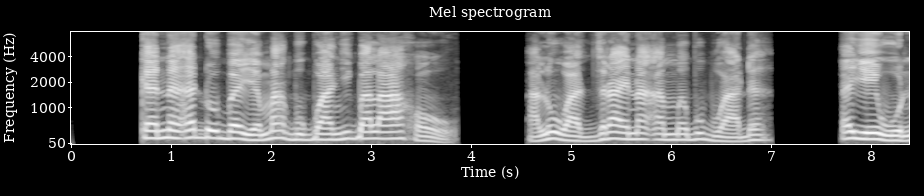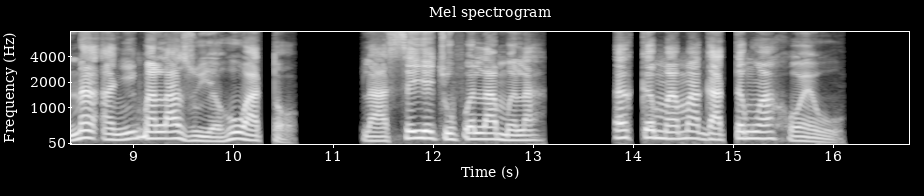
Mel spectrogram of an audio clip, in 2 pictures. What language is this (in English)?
Ewe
